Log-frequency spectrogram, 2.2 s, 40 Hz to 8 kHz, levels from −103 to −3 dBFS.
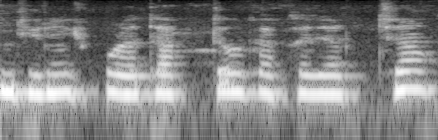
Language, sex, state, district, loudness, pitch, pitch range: Bengali, female, West Bengal, Jhargram, -14 LUFS, 235 Hz, 230-250 Hz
